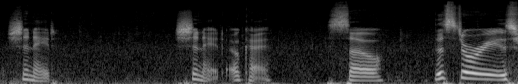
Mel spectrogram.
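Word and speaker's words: Sinéad: pronounce that signed pronunciation uh how do you pronounce the irish name sinead it's shinid sinead shinaid okay so this story is from sinead de valera uh who lived from 1889 to 1974.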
